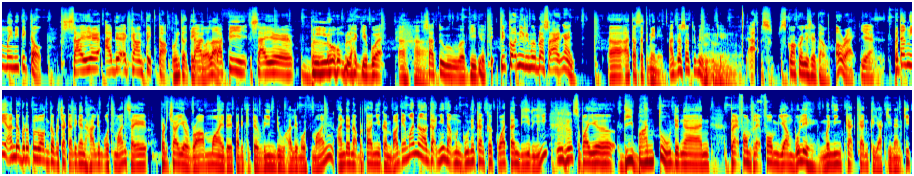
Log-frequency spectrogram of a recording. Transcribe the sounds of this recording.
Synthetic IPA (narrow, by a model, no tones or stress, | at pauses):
ŋmanĩt̪ik̚t̪ɔk̚sajaʔadaəkawnt̪ik̚t̪ɔk̚unt̪ʊk̚t̪ɛɔk̚lat̪apisajabəlʊmlaɡibuat̪̚aha̰sat̪ufidiot̪̚t̪ik̚t̪ɔk̚nĩlimə̃blasːaat̪̚kanəat̪awsat̪uminə̰t̪̚at̪awsat̪uminḭt̪̚o̰kḛ | sə̥kuakɔɲə̃sajət̪auɔlɾajt̪̚ja̰pət̪aŋiandabərpəluaŋt̪aʔbərt͡ʃakat̪̚dəŋanɦalɪmot̪mãnsajəpərt͡ʃajaramãjdaɾipadakit̪əɾinduɦalimot̪mãnandanaʔbərt̪aɲə̃kanbaɡajmãnãaɡaʔɲanaʔmə̃ŋɡunãkankəkuat̪andiɾisupajədibant̪udəŋan | plɛt̪̚fɔmplɛt̪̚fɔrmjaŋbolɛhmə̃nĩŋkat̪̚kankəjakinãnkit̪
